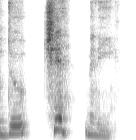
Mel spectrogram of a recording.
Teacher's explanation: the accent is right there on the I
